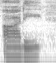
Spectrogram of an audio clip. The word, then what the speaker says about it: Addie: So just to clear things up, my name is actually pronounced Addie, like odd Addie.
